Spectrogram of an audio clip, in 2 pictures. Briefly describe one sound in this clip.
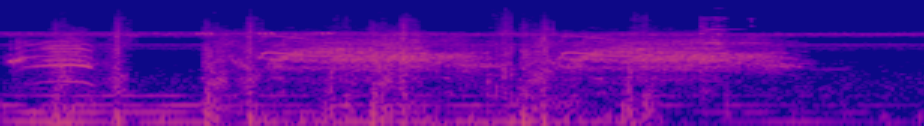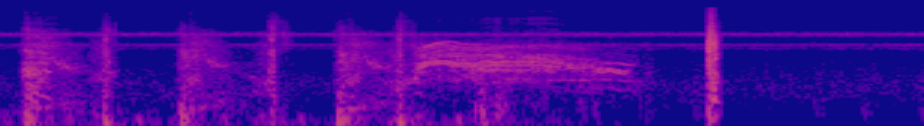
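Weapons strike with sharp hits.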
